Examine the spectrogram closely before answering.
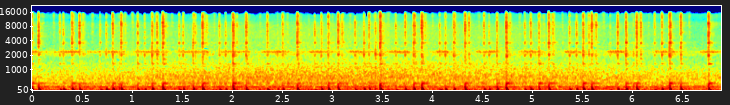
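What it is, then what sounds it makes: Aluminum coffee can. An aluminum coffee can is tapped quickly and unevenly with fingertips, making a stream of short, dry, hollow taps with a low body and bright metallic clicks over a faint steady hum. Each tap dies almost instantly with no ringing.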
